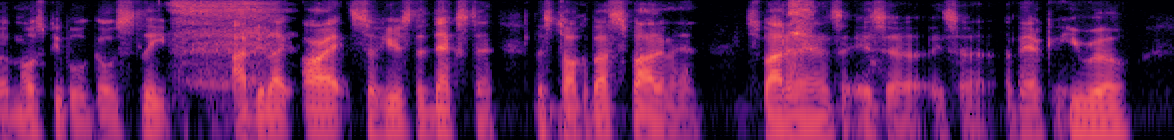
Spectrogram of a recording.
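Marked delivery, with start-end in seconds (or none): 1.9-7.1 very deep, natural everyday talking voice. Showing how their normal voice sounds, naturally deep voice. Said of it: "it'd be sound like this".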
